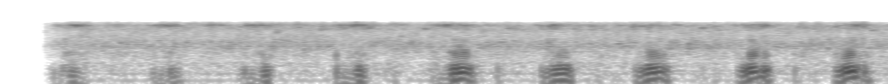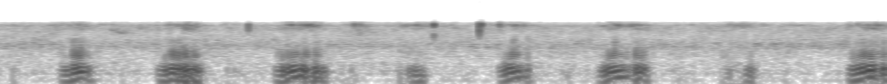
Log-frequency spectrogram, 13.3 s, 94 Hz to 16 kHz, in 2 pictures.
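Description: Regular low rumbling snorts with each breath, about 77 a minute, rough and steady: a dog snoring in sleep.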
